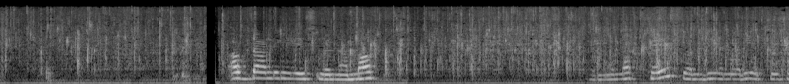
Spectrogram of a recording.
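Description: Vegetables sizzle and crackle in hot oil.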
